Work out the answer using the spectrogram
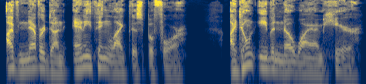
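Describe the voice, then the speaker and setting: Man doing a scared young woman, tearful pleading, deep husky voice, dry close sound. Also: lively intonation, moderate pace, no echo.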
